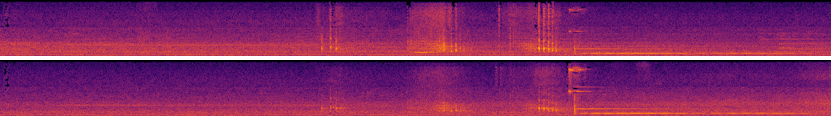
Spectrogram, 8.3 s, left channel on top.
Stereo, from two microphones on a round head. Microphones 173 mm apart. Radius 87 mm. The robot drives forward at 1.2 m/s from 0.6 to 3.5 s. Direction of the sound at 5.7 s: 60° right (ahead or behind).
